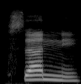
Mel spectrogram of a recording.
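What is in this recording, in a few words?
ssan ergative, Archi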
